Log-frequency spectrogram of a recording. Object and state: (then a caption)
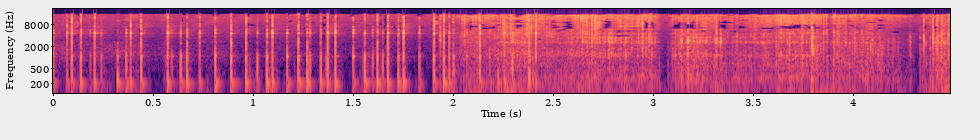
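Ruler tapped with fingernails. A ruler is tapped rapidly with long fingernails, making a quick run of short, dull knocks with a low tone for about two seconds. The tapping then gives way to a softer, continuous scratching and rustling across the ruler until the end.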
